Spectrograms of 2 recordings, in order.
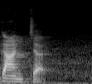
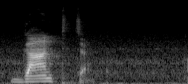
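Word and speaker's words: Gantt chart: करते हैं जिसको हम लोग बोलते हैं गांड चार्ट इट्स गांट चार्ट ओके नहीं तो अभी कमेंट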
